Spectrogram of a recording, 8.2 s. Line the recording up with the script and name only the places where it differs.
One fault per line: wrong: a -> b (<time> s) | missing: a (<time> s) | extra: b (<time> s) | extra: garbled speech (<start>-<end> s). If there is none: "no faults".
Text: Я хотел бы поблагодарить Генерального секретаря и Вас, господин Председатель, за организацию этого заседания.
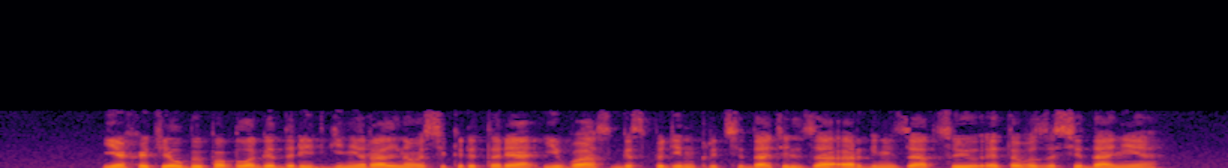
no faults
